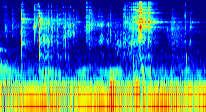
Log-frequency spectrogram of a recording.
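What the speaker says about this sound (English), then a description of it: "I've got my keys" A small bunch of keys jingles close by, a few light metallic clinks and chinks scattered across a couple of seconds over a low steady room hum.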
